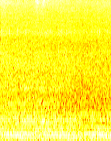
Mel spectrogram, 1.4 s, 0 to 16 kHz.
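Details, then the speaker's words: Skoda Octavia Mk2 1.4 petrol after timing belt failure repair, bent valves and head gasket replaced, warmed up: quiet, steady low hum at idle with the earlier hydraulic tappet noise gone, no ticking; normal idle after repair. "The voice from the hydraulic tappets is lost. The coolant is okay. Everything works fine."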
